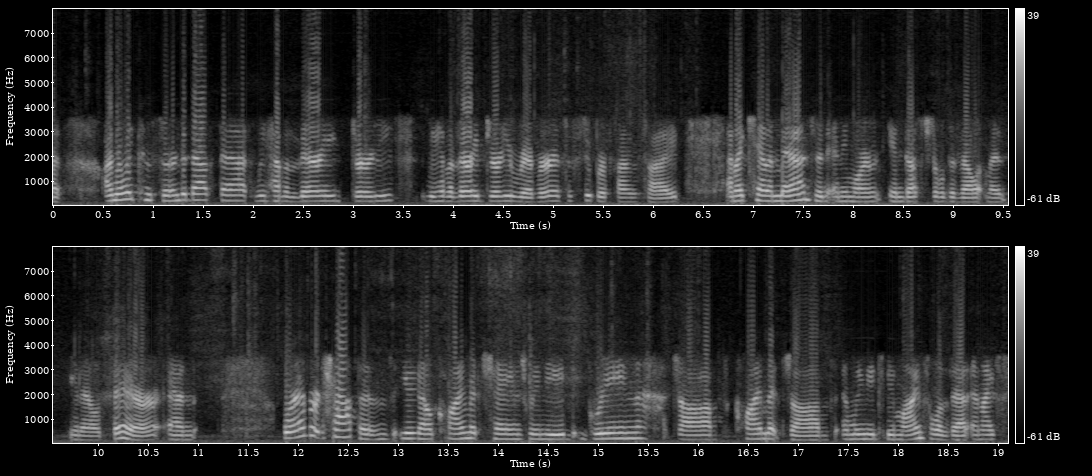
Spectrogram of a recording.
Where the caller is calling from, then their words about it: Portland, Oregon, United States; Hi, Lisa. I am calling from St. John's.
